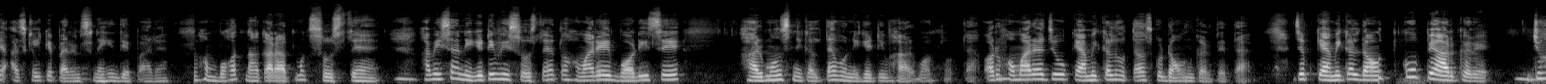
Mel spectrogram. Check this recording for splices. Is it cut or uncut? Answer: cut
